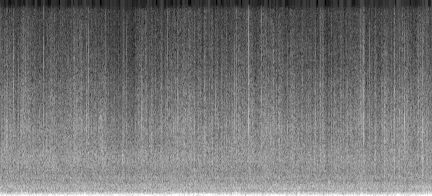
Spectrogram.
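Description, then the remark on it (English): Heavy sideways rain with big fat drops pours down in Tennessee in a steady, dense roar, with a deep rumbling low end and no pauses. It is loud throughout, and no one speaks. “I don't know if I'm gonna film the whole time, but I'm just hoping it doesn't pick up this rain super loud like it sounds to me right now.”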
